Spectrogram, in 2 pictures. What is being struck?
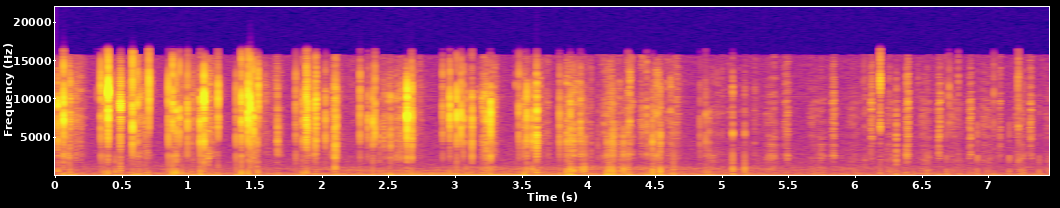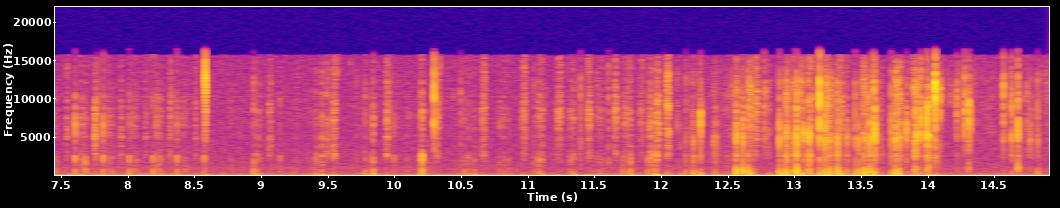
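Bar of soap scraped with fingernails.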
